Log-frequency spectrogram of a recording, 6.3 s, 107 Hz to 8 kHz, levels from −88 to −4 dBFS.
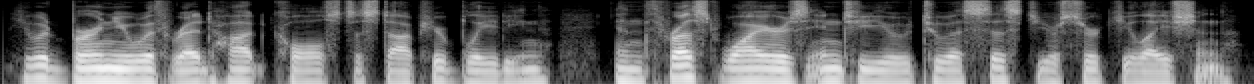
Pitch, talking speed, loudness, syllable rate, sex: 110 Hz, 200 wpm, -18 LUFS, 5.0 syllables/s, male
